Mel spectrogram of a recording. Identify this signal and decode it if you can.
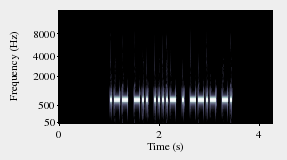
Morse code, heard as a keyed tone, about 32 wpm, 700 Hz. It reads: WD4EQN
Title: USA Call Signs - 6 Characters - Repeated 3x - 30wpm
